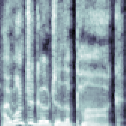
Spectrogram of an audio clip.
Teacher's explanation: the strong words are want and park. The small words I, to, the are softer. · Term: sentence stress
